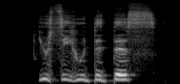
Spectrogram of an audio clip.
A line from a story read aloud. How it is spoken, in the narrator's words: He rasps against the speaker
